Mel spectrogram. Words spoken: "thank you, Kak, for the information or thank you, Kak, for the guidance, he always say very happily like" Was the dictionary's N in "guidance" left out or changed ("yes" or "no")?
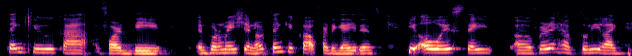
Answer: no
